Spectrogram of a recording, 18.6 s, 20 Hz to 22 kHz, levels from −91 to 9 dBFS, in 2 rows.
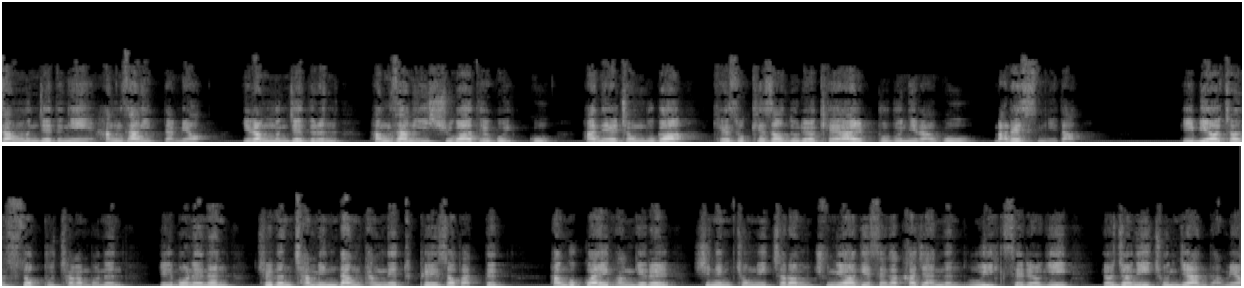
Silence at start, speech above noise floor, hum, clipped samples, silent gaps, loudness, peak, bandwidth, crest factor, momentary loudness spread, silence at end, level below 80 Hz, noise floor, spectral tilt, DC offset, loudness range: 0 s; 30 dB; none; under 0.1%; none; -26 LUFS; -6 dBFS; 13.5 kHz; 20 dB; 11 LU; 0 s; -54 dBFS; -55 dBFS; -5 dB/octave; under 0.1%; 2 LU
